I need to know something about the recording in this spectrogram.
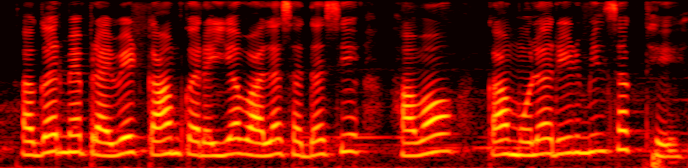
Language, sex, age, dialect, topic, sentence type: Chhattisgarhi, female, 18-24, Western/Budati/Khatahi, banking, question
